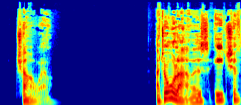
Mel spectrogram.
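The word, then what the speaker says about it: Cherwell: main Banbury Road and the river Charwell, pronounced by most of the locals, Charwell.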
